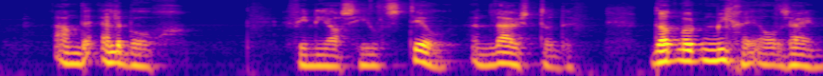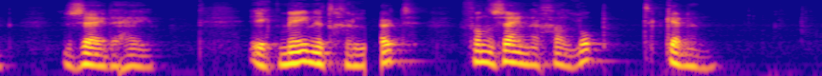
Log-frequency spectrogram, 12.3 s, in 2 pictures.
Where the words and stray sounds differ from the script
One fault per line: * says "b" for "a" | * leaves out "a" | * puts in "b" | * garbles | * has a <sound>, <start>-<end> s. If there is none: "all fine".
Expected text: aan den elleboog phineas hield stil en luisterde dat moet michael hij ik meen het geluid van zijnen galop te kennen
* puts in "zijn zeide"
* has a dropout, 8.9-9.0 s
